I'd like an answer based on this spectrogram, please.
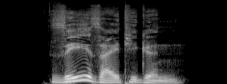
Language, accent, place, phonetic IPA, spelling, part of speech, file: German, Germany, Berlin, [ˈzeːˌzaɪ̯tɪɡn̩], seeseitigen, adjective, De-seeseitigen.ogg
- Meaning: inflection of seeseitig: 1. strong genitive masculine/neuter singular 2. weak/mixed genitive/dative all-gender singular 3. strong/weak/mixed accusative masculine singular 4. strong dative plural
